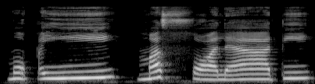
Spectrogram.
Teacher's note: قاف کو بھی موٹا کریں گے اور ایک الف کے برابر لمبا کریں گے، صاد موٹا پڑھا جائے گا اور لام کو ایک الف کے برابر لمبا کر کے پڑھیں گے۔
